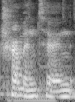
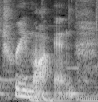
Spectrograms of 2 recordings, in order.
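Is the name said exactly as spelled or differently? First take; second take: as spelled; differently. First: Every letter of the name is pronounced as spelled. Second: The name is not pronounced as it is spelled. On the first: The speaker calls it wrong. "I know it's spelled Tremonton, and a lot of people pronounce it that way" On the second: The speaker calls it right. "but it is Tremonton"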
